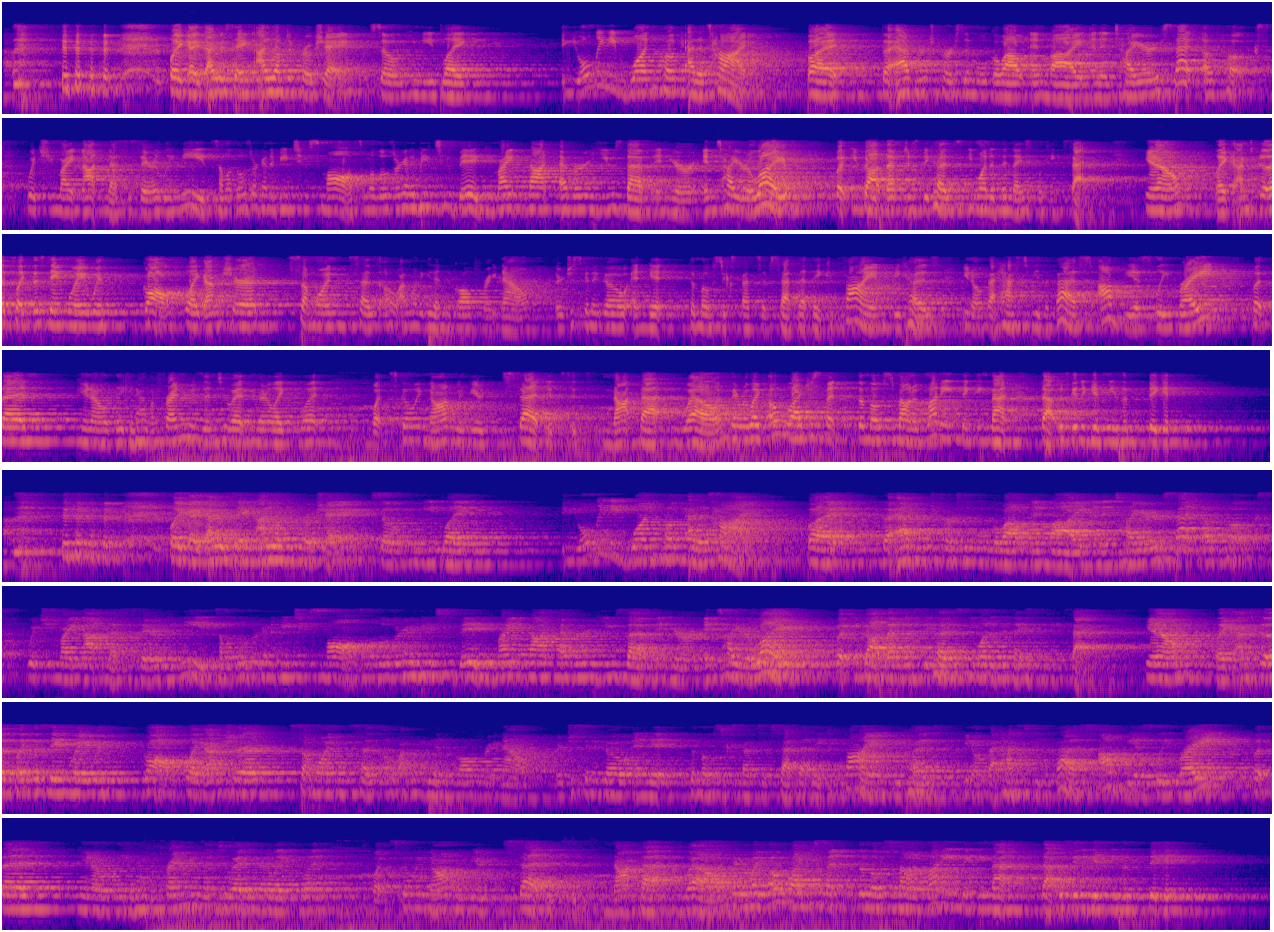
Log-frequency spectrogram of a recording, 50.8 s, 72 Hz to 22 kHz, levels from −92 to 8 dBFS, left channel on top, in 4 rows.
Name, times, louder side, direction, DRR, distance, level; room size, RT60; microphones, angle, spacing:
voice 1, 0.1-4.6 5.6-7.6 8.0-23.5 23.8-26.4 26.8-28.0 28.3-30.7 30.9-32.0 32.3-38.5 38.8-41.3 41.8-43.6 44.1-49.8, left 4 dB, 70° left, 5 dB, 0.5 m, -31 dB
sound 1, 39.5-46.9, right 1 dB, 15° right, 1.0 m, -48 dB
8.7 x 3.7 x 6.7 m, 2.3 s
head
